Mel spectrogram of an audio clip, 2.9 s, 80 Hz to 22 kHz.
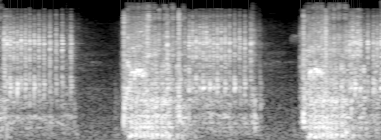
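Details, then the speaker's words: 20-year-old 2004 Craftsman 32cc curved-shaft trimmer after new fuel lines, filter and used plug: catches in rough one-second bursts, dies, refires, won't settle; owner suspects flooding or old carburetor with stuck needle. "Yeah, it's gonna make a liar out of me, unless it's flooding real easy for some reason."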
